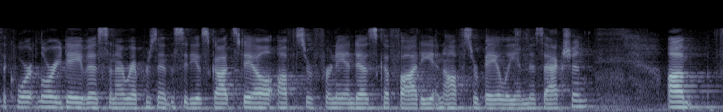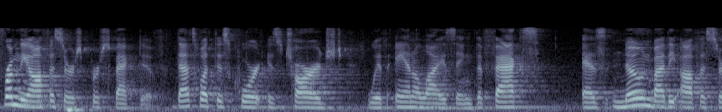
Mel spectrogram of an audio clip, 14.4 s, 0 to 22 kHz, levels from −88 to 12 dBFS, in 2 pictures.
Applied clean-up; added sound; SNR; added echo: none; none; none; none.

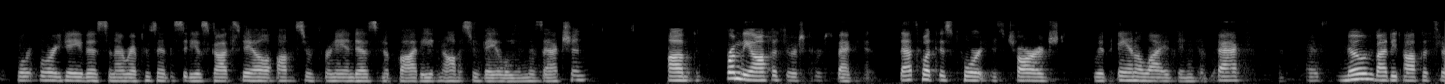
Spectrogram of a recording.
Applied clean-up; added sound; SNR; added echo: neural mask model DeepFilterNet 3.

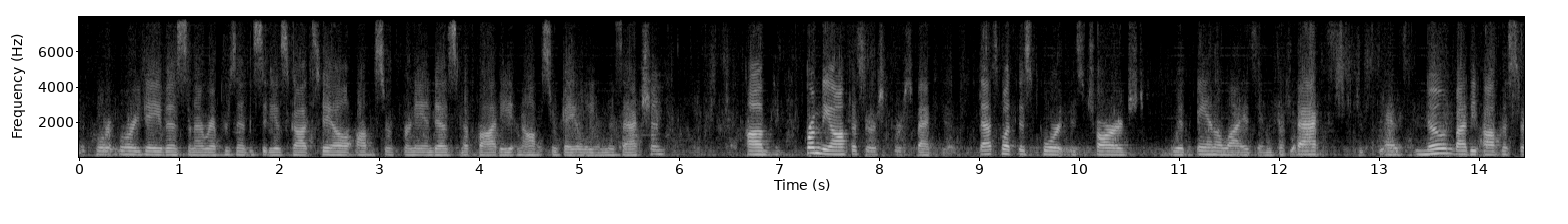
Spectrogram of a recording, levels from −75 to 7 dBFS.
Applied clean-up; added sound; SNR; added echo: neural separator model SepFormer DNS4.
